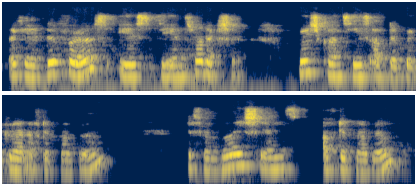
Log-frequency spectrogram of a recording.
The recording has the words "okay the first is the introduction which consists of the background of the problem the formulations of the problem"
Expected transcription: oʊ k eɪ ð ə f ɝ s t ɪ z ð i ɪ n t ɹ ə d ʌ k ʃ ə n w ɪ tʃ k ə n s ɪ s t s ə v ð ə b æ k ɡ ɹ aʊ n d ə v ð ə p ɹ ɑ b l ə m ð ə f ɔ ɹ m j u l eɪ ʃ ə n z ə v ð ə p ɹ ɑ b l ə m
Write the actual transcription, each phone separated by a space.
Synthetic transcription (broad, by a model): oʊ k eɪ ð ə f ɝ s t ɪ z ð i ɪ n t ɹ ə d ʌ k ʃ ə n w ɪ tʃ k ə n s ɪ s t s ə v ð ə b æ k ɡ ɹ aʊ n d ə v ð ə p ɹ ɑ b l ə m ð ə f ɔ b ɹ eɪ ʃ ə n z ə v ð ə p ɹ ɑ b l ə m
